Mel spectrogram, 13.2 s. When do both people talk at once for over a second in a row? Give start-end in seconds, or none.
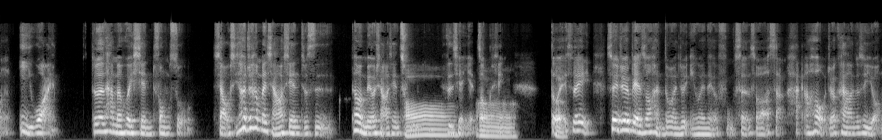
6.0-7.6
